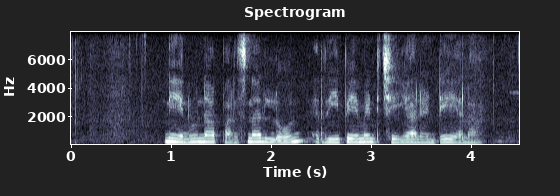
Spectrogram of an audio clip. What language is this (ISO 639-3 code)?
tel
